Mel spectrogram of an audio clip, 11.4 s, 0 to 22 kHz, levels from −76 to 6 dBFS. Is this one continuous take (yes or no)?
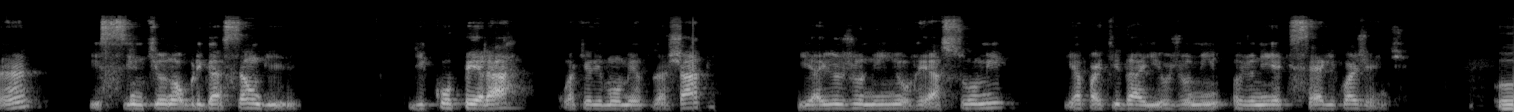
yes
